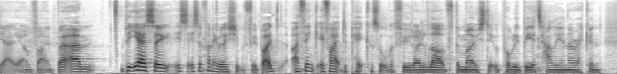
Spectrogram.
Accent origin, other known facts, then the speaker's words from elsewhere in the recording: Reading, South East England, United Kingdom; growing up in Reading, going to Reading Festival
